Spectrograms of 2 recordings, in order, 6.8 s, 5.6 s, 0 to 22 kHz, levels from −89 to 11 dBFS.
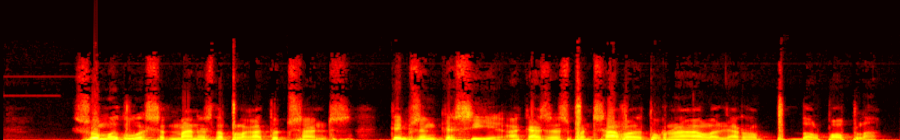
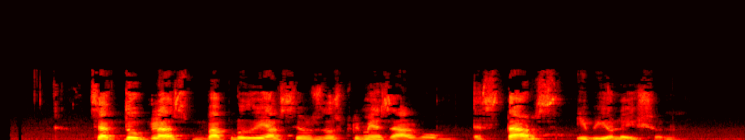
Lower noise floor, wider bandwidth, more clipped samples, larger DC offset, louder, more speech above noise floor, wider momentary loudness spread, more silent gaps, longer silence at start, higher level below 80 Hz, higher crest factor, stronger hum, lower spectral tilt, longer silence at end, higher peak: second, -46 dBFS vs -54 dBFS; first, 13.5 kHz vs 11.5 kHz; neither; neither; first, -16 LUFS vs -21 LUFS; about the same, 31 dB vs 32 dB; second, 8 LU vs 17 LU; neither; second, 0.55 s vs 0.7 s; first, -28 dBFS vs -76 dBFS; second, 16 dB vs 22 dB; neither; first, -7 dB/octave vs -3.5 dB/octave; second, 0.1 s vs 0.55 s; about the same, 0 dBFS vs -2 dBFS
